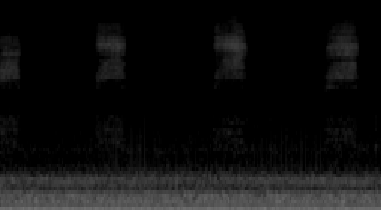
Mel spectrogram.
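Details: Wild barn owl mother resting with her chicks inside a monitored nest box; four quick, coarse hissing bursts close together against a steady low hum.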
